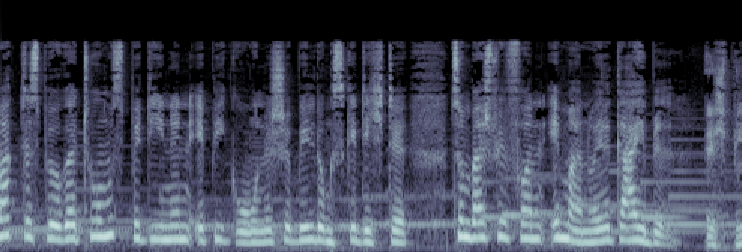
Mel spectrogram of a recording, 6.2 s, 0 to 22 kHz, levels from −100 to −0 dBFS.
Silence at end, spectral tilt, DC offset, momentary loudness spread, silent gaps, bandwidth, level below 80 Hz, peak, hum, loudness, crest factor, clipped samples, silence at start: 0 s; -5 dB/octave; under 0.1%; 7 LU; none; 11.5 kHz; -60 dBFS; -10 dBFS; none; -25 LUFS; 14 dB; under 0.1%; 0 s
